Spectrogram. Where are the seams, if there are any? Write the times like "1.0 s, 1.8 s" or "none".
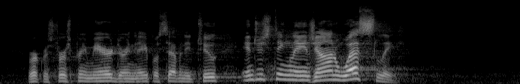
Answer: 1.3 s, 3.1 s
